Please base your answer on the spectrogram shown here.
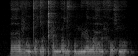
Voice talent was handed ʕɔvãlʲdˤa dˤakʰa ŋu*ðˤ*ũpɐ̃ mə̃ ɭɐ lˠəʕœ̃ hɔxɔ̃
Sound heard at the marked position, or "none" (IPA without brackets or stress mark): dˤ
